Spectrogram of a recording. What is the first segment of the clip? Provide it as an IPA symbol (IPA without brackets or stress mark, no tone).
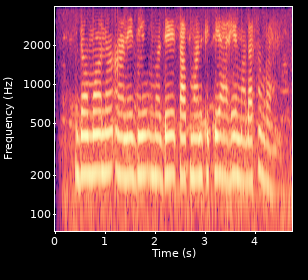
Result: d̪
